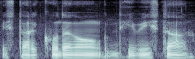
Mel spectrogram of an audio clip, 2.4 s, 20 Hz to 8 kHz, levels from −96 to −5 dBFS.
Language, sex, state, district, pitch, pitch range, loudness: Chakma, male, Tripura, Unakoti, 80 Hz, 75-85 Hz, -19 LUFS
